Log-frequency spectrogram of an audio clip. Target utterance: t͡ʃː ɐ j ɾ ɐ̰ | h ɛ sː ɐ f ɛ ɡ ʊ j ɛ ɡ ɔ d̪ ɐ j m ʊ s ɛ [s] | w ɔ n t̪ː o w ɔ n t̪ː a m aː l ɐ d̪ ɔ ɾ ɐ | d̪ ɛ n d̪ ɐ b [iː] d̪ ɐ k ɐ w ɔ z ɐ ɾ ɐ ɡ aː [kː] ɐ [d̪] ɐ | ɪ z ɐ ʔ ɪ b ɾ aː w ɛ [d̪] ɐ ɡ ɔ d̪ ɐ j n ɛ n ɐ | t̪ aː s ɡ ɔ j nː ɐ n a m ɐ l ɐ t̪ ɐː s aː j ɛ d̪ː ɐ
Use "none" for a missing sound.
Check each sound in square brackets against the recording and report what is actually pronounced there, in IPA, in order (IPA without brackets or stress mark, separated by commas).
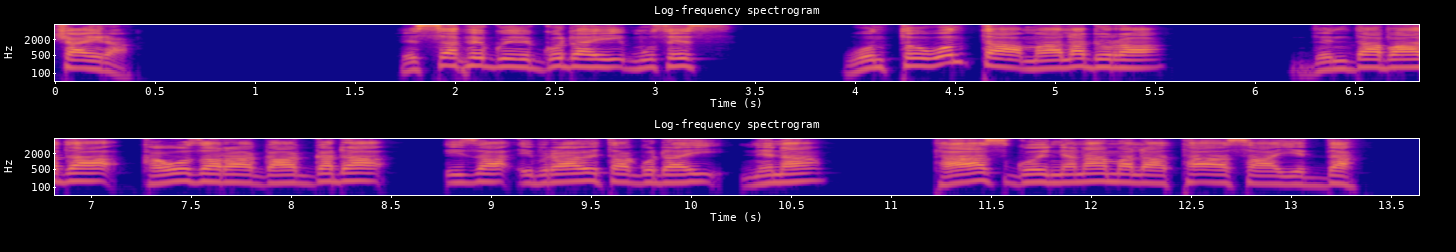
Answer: s, aː, ɡː, d̪, t̪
